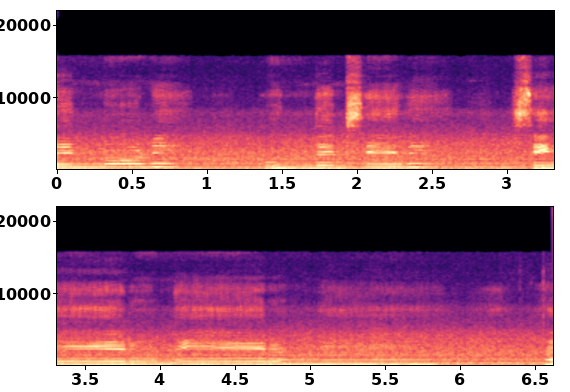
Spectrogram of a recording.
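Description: A woman singing a Tamil lullaby (thalattu) unaccompanied in slow phrases, the last one drawn out into long held notes that step down in pitch.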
